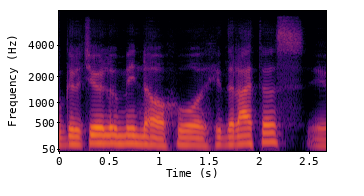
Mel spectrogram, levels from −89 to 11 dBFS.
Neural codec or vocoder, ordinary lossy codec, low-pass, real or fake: codec, 16 kHz, 0.2 kbps, FocalCodec; Opus, 64 kbps; 7.2 kHz; fake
